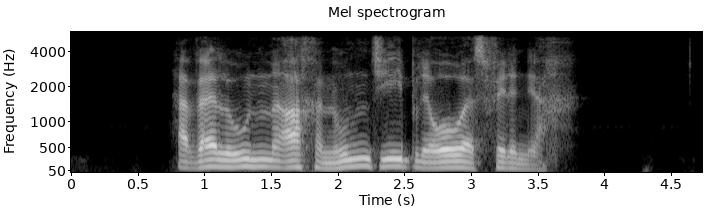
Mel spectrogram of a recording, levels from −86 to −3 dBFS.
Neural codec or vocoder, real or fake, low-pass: codec, 16 kHz in and 24 kHz out, 0.6 kbps, FocalCodec, streaming, 2048 codes; fake; 5.4 kHz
